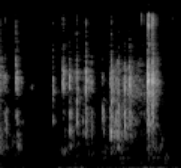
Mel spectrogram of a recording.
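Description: Rapid bursts of computer keyboard typing as a name is entered, irregular clusters of close, crisp key clicks with short pauses between, no voices.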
